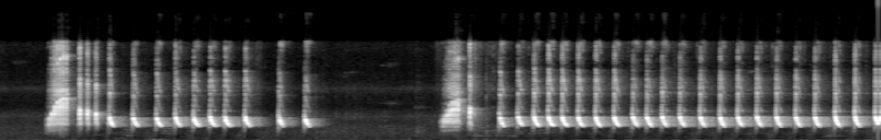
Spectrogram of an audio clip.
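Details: Pied triller (kapas tembak) giving energetic ngebren song, a training master for songbirds: two bursts, each opening with a rough rasp, then long runs of sharp high chipping notes in quick regular succession.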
